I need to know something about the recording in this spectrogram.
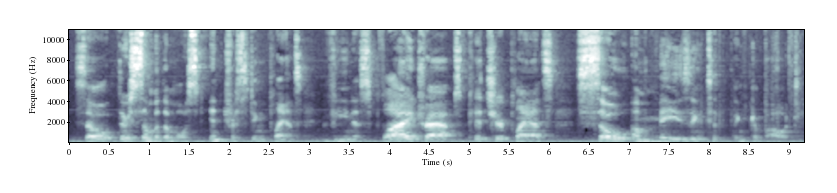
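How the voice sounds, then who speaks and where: Female library story reader for kids, slow explanatory delivery, mid pitch, echoey recording with slight rumble. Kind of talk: read-aloud children's lesson with explanations. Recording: roomy echo, faint rumbling background noise.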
